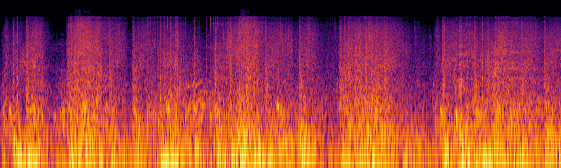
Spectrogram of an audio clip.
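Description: Heavy punches and blasts thud and crash in a fast fight.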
